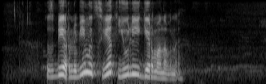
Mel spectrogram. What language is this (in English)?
Russian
